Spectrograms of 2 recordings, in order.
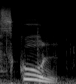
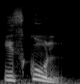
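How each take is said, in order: First: It starts directly with the s sound. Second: An extra e vowel comes before the s. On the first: "So we have school" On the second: "they add another vowel sound in front, and that is E sound"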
